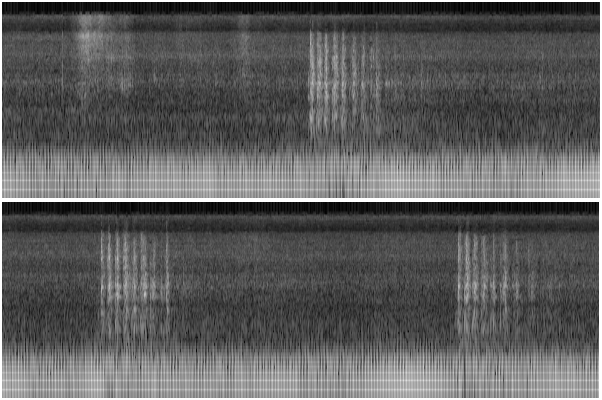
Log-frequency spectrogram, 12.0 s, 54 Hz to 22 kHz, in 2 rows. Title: clunking noise 350z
